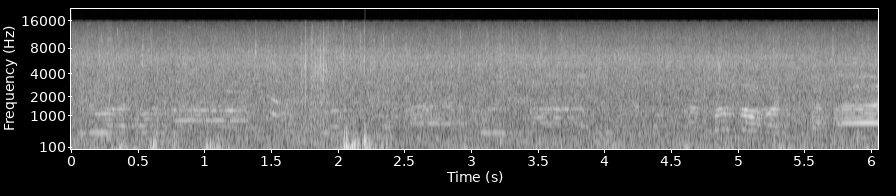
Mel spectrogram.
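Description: Shallow water rushing along a concrete river channel and spilling over a low step, a steady splashing hiss, with people talking in the background and a single thump about two seconds in.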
